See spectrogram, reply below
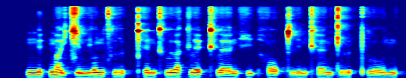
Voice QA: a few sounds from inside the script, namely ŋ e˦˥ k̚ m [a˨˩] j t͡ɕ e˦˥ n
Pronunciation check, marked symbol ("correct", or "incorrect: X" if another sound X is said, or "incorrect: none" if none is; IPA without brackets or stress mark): correct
